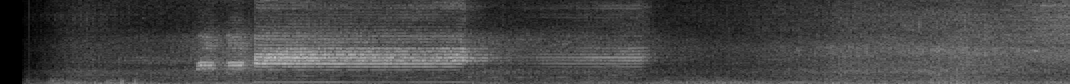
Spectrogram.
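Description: Road traffic heard from a moving two-wheeler: a steady low rumble, with a vehicle horn honking about a second in for around two seconds.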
